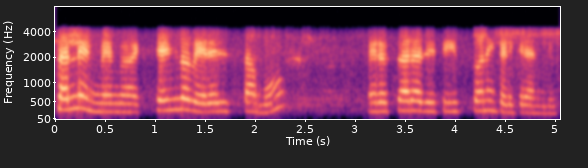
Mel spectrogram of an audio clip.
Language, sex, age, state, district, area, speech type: Telugu, female, 18-30, Andhra Pradesh, Sri Satya Sai, urban, conversation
